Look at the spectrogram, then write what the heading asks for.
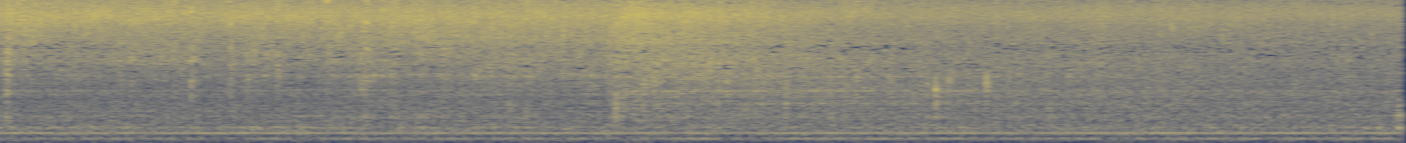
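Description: Green chilli paste and asafoetida frying in hot mustard oil in a kadai: a steady, bright sizzle that slowly dies down over the second half, stirred with a spatula.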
